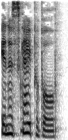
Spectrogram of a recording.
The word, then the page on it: inescapable: British English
